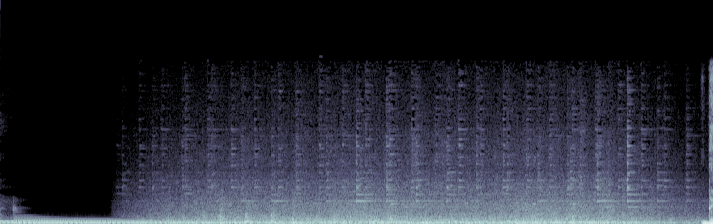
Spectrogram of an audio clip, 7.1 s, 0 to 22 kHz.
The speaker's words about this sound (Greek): 15 Νοέμβρη 1936 στο τρένο Αθήνα Κοριτσά.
